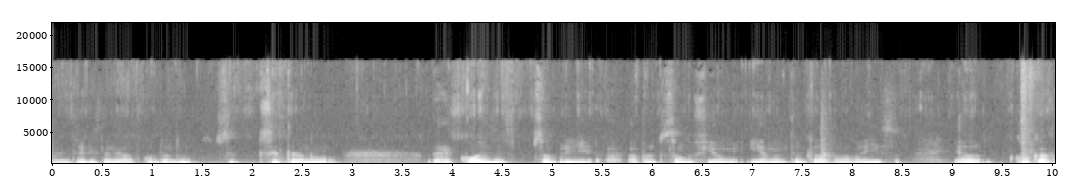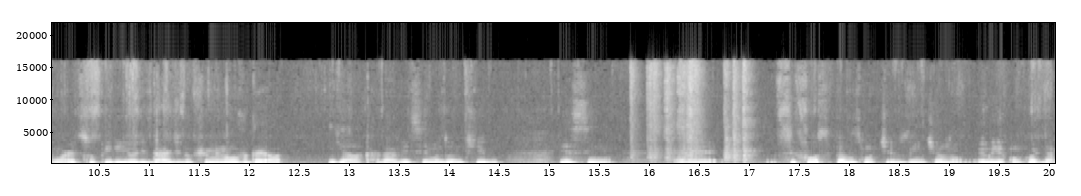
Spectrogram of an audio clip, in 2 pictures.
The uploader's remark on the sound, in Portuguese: gostaria de pedir desculpas pelos ruídos pelo simples fato de que não aprendi a como editar corretamente e nem qual melhor microfone para ser usado.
